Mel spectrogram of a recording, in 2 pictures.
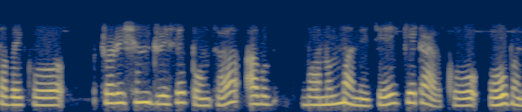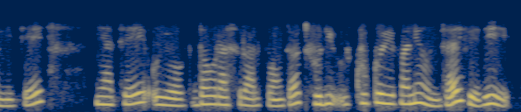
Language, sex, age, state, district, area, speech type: Nepali, female, 18-30, West Bengal, Darjeeling, rural, conversation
